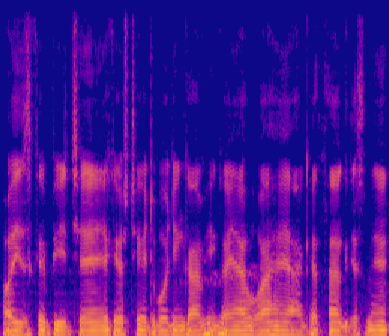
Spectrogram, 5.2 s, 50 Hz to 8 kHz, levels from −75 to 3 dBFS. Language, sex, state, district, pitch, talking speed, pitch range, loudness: Hindi, male, Bihar, West Champaran, 100 Hz, 160 wpm, 95-100 Hz, -18 LUFS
